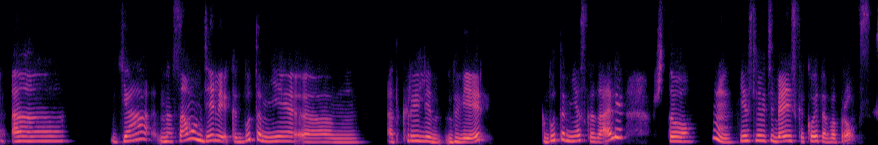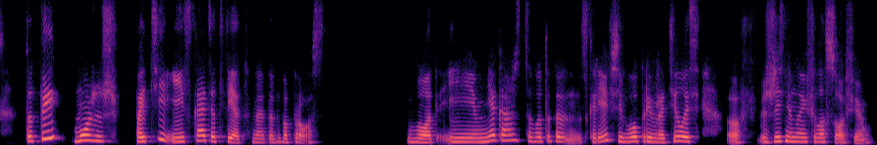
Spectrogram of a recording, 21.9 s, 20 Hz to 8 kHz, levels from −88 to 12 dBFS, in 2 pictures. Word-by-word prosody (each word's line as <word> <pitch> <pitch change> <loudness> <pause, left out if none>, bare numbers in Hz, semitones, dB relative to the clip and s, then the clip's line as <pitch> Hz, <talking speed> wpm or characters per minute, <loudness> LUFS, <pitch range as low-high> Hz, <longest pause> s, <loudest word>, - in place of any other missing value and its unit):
А, 260 +1 0 0.6
я 290 - -2
на 235 -1 -3
самом 315 +6 +2
деле, 265 -2 0
как 225 -3 -5
будто 330 +5 0
мне, 255 0 -1
эм, 205 -1 -4 0.2
открыли 250 -1 -1
дверь, 210 +5 +1 0.6
как 215 - -3
будто 310 +3 0
мне 270 +1 +1
сказали, 235 - +1 0.4
что: 240 -2 0 0.2
хм, 205 - +1
если 280 +1 0
у 280 - 0
тебя 260 -1 +2
есть 275 0 0
какой-то 250 0 +1
вопрос, 210 +8 -4 0.4
то 260 - +4
ты 380 +11 +8 0.3
можешь 270 -1 +4 0.2
пойти 245 +8 +4
и 230 -2 0
искать 280 +3 +2
ответ 230 -8 +1
на 195 -2 -6
этот 190 +1 -7
вопрос. 200 0 -4 1.1
Вот 200 -2 +2
и 220 -1 -2
мне 240 +7 +2
кажется, 295 -3 -2
вот 235 +1 -3
это, 250 0 +2
н 235 - -5
скорее 235 +6 -1
всего, 245 -6 +1
превратилось, 240 +1 +2 0.4
э, - - -4 0.3
в 230 - -4
жизненную 240 +1 +1
философию. 220 -4 -4
245 Hz, 130 wpm, -24 LUFS, 220-270 Hz, 1.1 s, ты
